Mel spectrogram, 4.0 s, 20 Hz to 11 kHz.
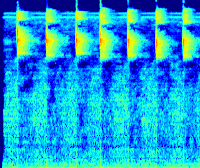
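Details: Chipmunk giving a steady series of seven sharp, high, downward-sweeping chips, one about every 0.6 seconds, over faint background hiss.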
